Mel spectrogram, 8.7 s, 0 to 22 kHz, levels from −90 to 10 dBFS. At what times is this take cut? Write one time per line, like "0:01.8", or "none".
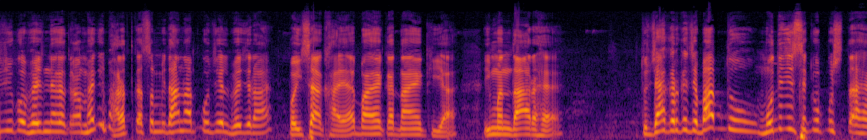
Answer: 0:02.7

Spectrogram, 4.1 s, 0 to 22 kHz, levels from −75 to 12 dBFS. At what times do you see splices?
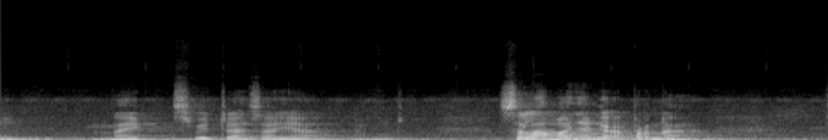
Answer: none

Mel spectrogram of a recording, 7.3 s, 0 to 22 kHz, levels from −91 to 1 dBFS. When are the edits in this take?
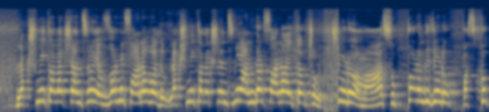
0:05.0

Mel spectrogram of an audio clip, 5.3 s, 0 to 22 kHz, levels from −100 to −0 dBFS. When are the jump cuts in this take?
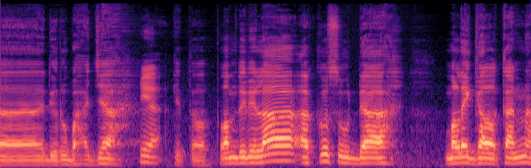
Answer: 0:02.1

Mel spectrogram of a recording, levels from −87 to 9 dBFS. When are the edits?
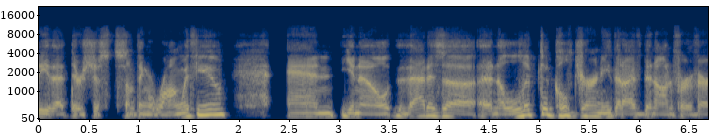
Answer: none

